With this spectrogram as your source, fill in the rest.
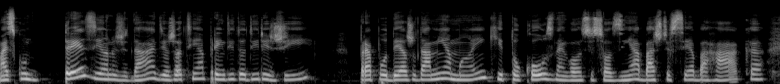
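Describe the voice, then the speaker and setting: The speech moves at a fairly quick pace with ordinary pitch variation. It is a very clean recording with a silent background. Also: woman, fairly high pitch for a woman. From Brazil, Natal (Rio Grande do Norte). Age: 40s. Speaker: entrepreneur and publisher. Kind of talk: testimony. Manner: calm-sounding.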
